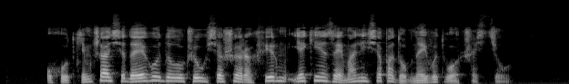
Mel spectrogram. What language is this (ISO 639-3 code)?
bel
